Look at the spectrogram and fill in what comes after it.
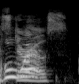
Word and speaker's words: Westeros: It's Welcome Back to Westeros. – Well, Westeros.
